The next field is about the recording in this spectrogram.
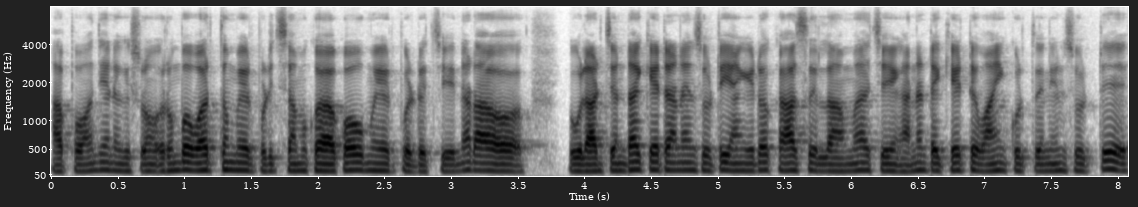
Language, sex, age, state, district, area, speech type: Tamil, male, 18-30, Tamil Nadu, Viluppuram, urban, spontaneous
